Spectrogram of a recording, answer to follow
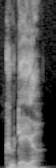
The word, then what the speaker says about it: coup d'oeil: It looks like coupe d'oeil, but the way you actually say it is coup d'oeil.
